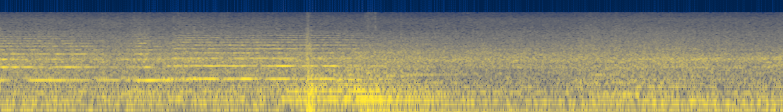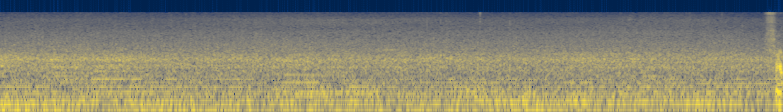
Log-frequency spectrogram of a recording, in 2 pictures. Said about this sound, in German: Verdammter Regen. Hat nicht aufgehört, seit ich hier bin.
